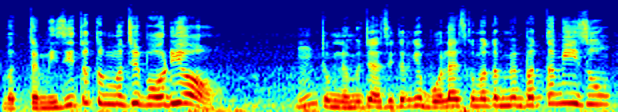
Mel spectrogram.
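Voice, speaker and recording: A woman's voice: high voice, lively intonation, brisk, a little hiss or hum, voice pushed up. A woman voicing a suspicious, touchy grandmother who scolds in accusing, repeated questions. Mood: indignant.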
